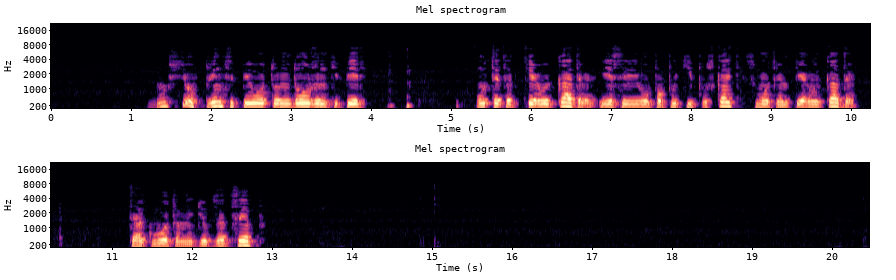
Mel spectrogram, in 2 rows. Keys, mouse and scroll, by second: 4.2 space, 5.3 middle click, 8.5 click, 14.8 click, 20.3-20.4 drag.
